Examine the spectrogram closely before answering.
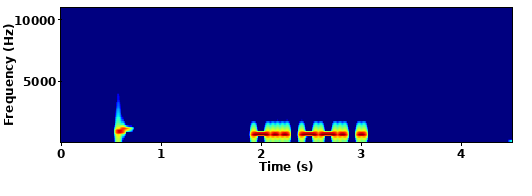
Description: Morse code, heard as a keyed tone, about 25 wpm, 700 Hz. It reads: DGE
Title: Multi-letter Phonemes 25wpm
